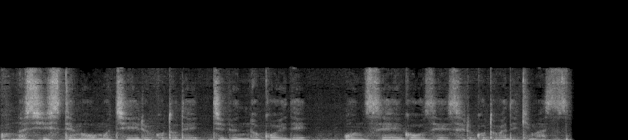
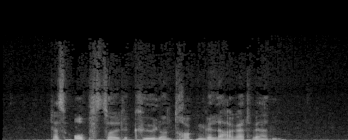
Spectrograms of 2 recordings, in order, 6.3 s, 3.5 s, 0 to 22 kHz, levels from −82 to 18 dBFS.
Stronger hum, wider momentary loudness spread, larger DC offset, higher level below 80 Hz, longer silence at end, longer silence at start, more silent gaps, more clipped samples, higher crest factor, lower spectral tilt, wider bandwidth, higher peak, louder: neither; first, 11 LU vs 7 LU; neither; about the same, -28 dBFS vs -32 dBFS; about the same, 0.55 s vs 0.6 s; second, 0 s vs 0.25 s; neither; neither; about the same, 16 dB vs 18 dB; second, -3.5 dB/octave vs -5.5 dB/octave; second, 12 kHz vs 15.5 kHz; about the same, 0 dBFS vs -2 dBFS; first, -17 LUFS vs -21 LUFS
